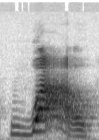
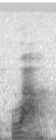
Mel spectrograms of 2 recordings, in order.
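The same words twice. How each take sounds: First: The word is said excitedly, with lively expression. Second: The word is said flatly, without expression. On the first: The speaker calls it right. "but wow, especially if there's an exclamation mark" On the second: The speaker calls it wrong. "the child will not say wow"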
